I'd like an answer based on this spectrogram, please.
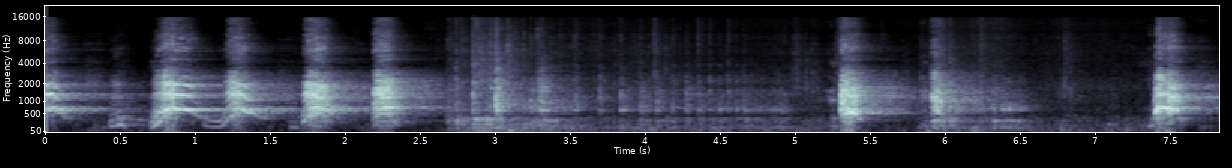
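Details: Beagle with a new toy it has discovered, firing off a quick run of barks, then low rumbling and scuffling noises, before three more spaced barks.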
